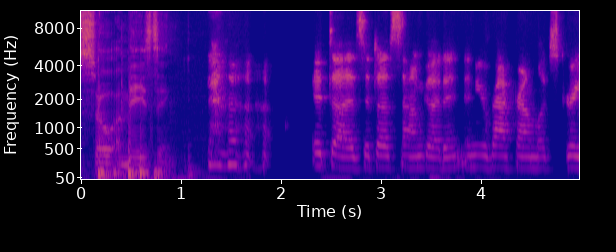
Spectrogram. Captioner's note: laughing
